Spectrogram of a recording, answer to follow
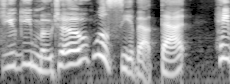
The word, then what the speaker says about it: Yugi Muto: a minute is that yugi muto actually his name is pronounced yugi moto we'll see about that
